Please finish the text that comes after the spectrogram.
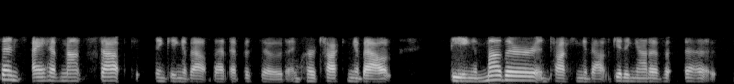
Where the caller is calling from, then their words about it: Wyoming, United States; I'm reading them from Wyoming.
